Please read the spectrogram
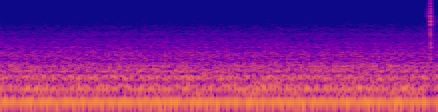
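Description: Steady low background hum of room tone, even throughout, with no handling noises or other distinct sounds.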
